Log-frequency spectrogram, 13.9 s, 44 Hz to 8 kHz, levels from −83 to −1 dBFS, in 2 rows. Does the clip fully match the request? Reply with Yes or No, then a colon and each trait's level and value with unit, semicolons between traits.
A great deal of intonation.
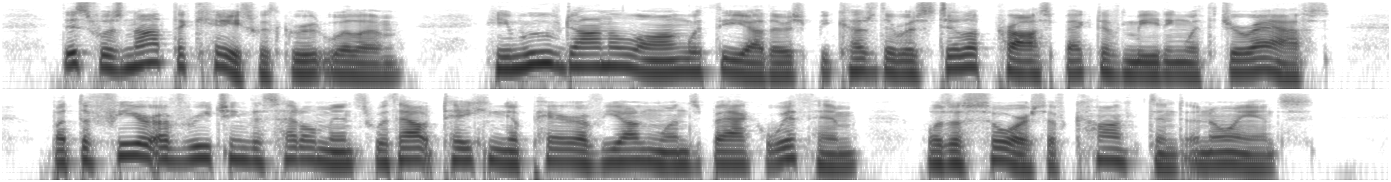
No: average, 4.8 semitones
